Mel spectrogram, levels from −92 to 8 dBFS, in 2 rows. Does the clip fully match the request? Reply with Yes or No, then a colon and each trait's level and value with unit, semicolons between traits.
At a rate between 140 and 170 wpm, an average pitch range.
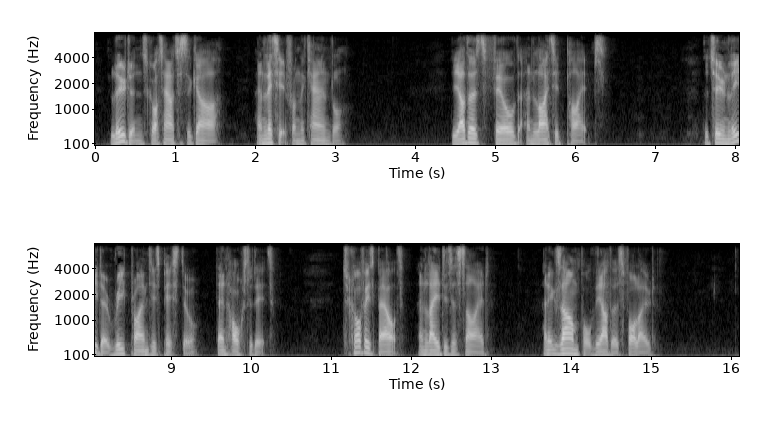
Yes: average, 145 wpm; average, 3.4 semitones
